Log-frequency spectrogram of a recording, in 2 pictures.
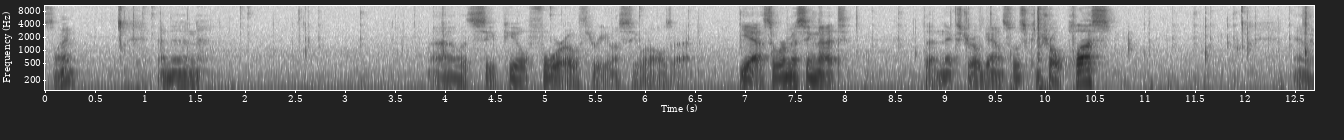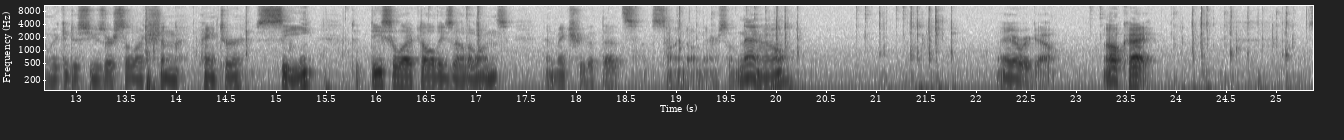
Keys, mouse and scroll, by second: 0.8 click, 2.2 click, 3.9 a, 6.4 middle click, 7.0 click, 7.3 middle click, 8.8-9.9 middle drag, 9.9 ctrl+KP_Add, 10.3 middle click, 11.2 middle click, 12.1 middle click, 13.7 KP_3, 14.6 c, 17.0-18.2 drag, 18.9 Tab, 19.6-21.0 middle drag, 19.9 r, 21.4 r, 24.0 a.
